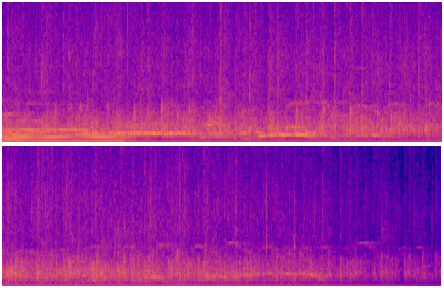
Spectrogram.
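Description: A live band's final held chord rings out and stops about a second in. The audience applauds, with whoops, and the applause fades away toward the end.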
